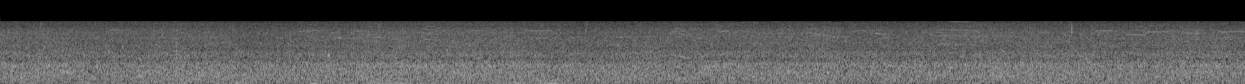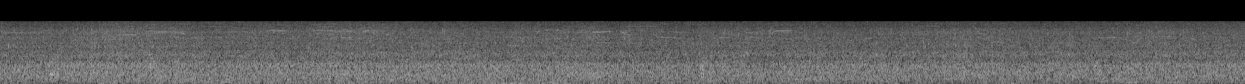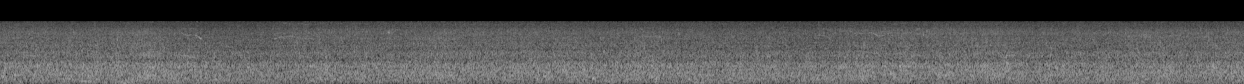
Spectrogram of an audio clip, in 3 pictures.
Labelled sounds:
3.3	3.6	Pacific white-sided dolphin, 3.2 to 3.6 kHz
5.2	5.5	Pacific white-sided dolphin, 4.8 to 4.9 kHz
8.3	8.5	Pacific white-sided dolphin, 3.5 to 3.7 kHz
9.4	9.7	Pacific white-sided dolphin, 4.9 to 7.6 kHz
11.5	12.8	Pacific white-sided dolphin, 4.3 to 4.8 kHz
14.4	15.8	Pacific white-sided dolphin, 4.8 to 7.3 kHz
19.0	19.3	Pacific white-sided dolphin, 3.3 to 3.6 kHz
21.6	21.9	Pacific white-sided dolphin, 6.0 to 6.2 kHz
23.4	23.7	Pacific white-sided dolphin, 3.4 to 3.6 kHz

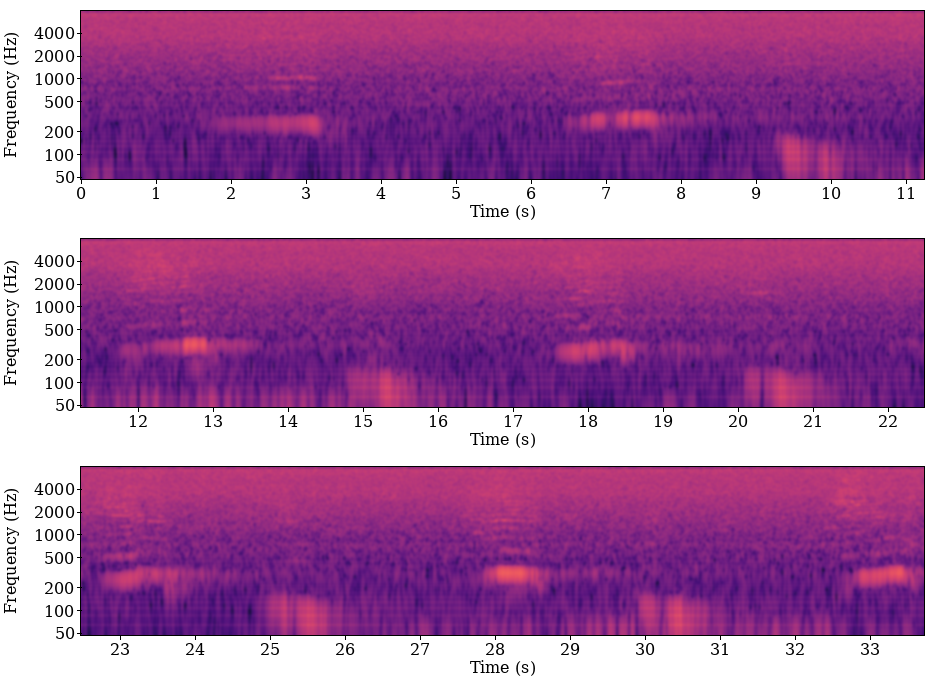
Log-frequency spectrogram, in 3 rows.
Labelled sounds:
2.5	3.2	humpback whale, 0.96 to 1.1 kHz
6.9	7.3	humpback whale, 0.83 to 0.96 kHz
11.9	12.3	humpback whale, 2.1 to 2.4 kHz
20.1	20.4	humpback whale, 1.5 to 1.6 kHz
22.8	23.6	humpback whale, 1.4 to 2.7 kHz
27.9	28.3	humpback whale, 1.5 to 1.6 kHz
32.5	33.0	humpback whale, 2.5 to 2.9 kHz

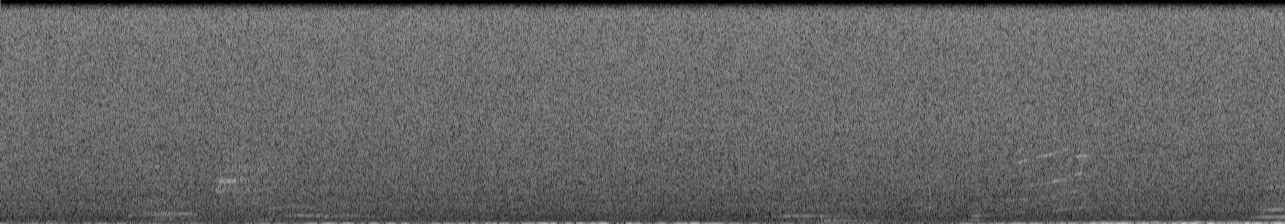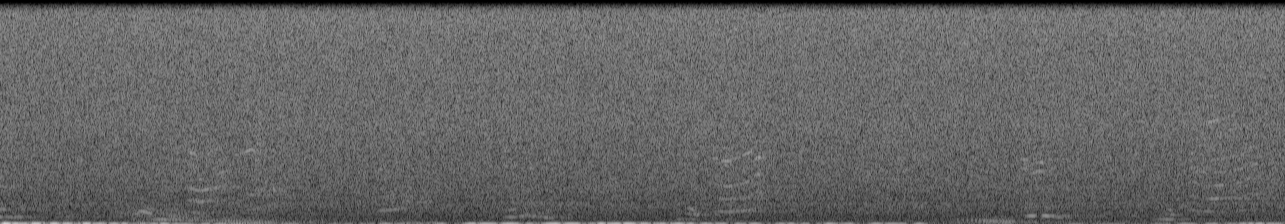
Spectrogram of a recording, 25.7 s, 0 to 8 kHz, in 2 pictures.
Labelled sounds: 10.4	10.7	humpback whale, 1.4 to 2.6 kHz
14.7	15.4	humpback whale, 0.80 to 2.7 kHz
20.0	20.3	humpback whale, 0.86 to 0.99 kHz

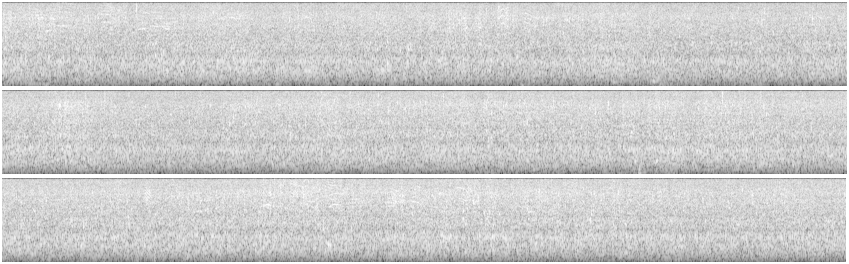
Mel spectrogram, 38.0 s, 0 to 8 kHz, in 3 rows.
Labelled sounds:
0.3	0.5	Pacific white-sided dolphin, 6.1 to 6.3 kHz
2.2	2.6	Pacific white-sided dolphin, 2.9 to 3.3 kHz

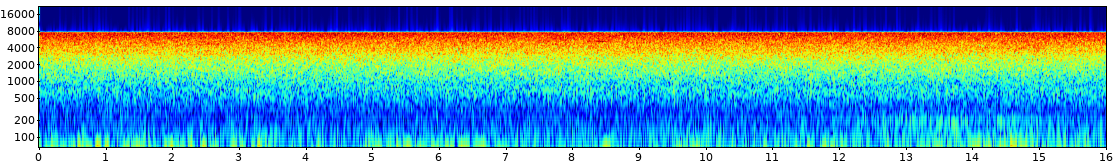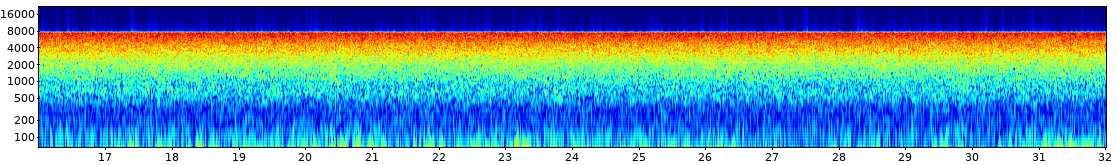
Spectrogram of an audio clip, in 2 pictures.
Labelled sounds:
8.2	8.6	Pacific white-sided dolphin, 5.1 to 5.4 kHz

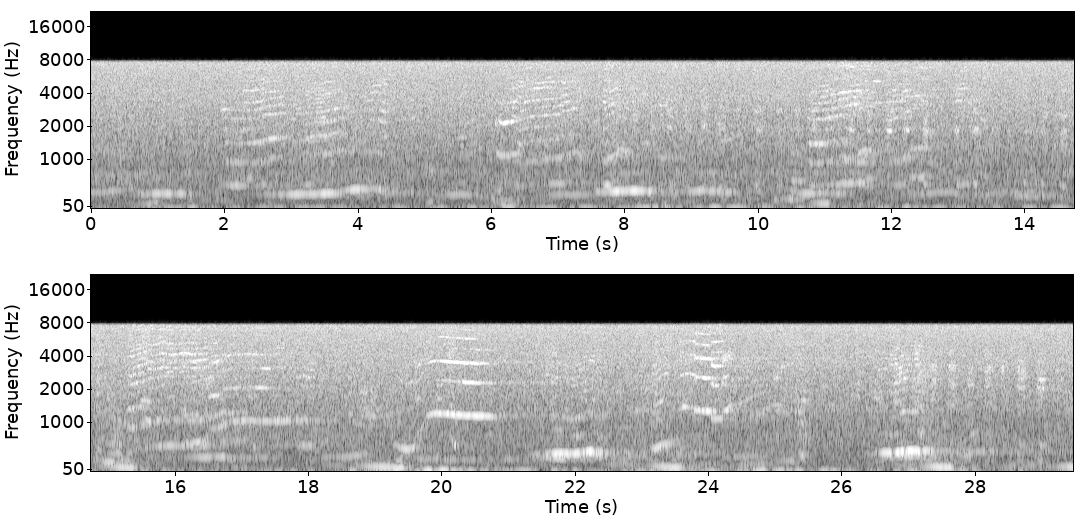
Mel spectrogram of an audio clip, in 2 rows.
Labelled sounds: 1.9	3.9	humpback whale, 0.90 to 4.4 kHz
6.0	7.4	humpback whale, 1.0 to 5.2 kHz
7.7	8.1	humpback whale, 0.90 to 1.3 kHz
10.8	12.5	humpback whale, 0.90 to 4.4 kHz
15.3	18.1	humpback whale, 0.83 to 5.5 kHz
19.8	22.1	humpback whale, 1.0 to 6.0 kHz
23.6	24.7	humpback whale, 1.0 to 6.5 kHz
26.8	27.2	humpback whale, 1.2 to 3.0 kHz
27.8	28.0	humpback whale, 2.2 to 2.6 kHz

